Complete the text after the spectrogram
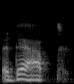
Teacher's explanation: carries two x values which makes it a heavy syllable therefore the stress is assigned on the ultimate position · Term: lexical stress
